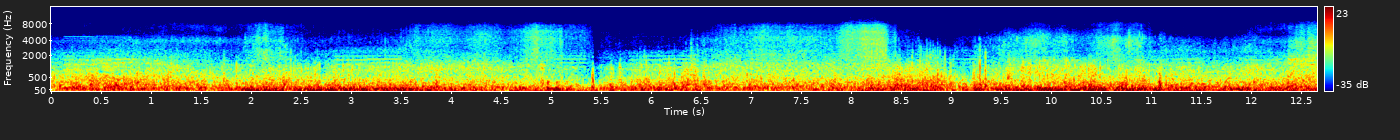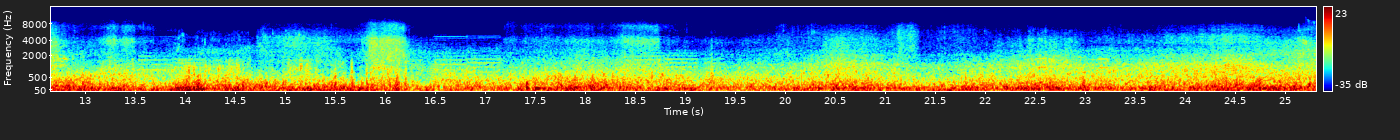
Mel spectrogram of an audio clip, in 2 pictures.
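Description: Strong wind rushes and buffets steadily.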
